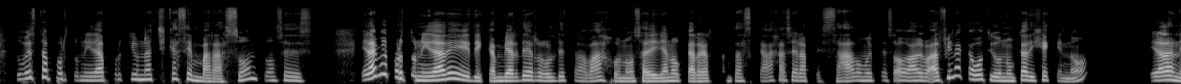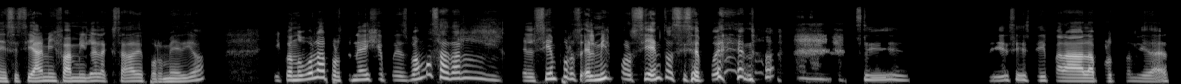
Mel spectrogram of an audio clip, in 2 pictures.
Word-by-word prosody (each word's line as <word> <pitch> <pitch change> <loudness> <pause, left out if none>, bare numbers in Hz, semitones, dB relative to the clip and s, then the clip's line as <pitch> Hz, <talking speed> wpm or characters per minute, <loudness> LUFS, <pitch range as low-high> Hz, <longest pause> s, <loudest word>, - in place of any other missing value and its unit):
tuve 245 +5 -4
esta 335 +1 0
oportunidad 190 - -3
porque 235 0 -10
una 230 +1 0
chica 255 +2 -7
se 250 - -1
embarazó. 140 - -1
Entonces, 185 -8 -6 0.4
era - - +7
mi 475 - +1
oportunidad 205 - +4
de 245 -8 +4
de 170 -2 0
cambiar 170 +2 +2
de 200 0 +2
rol 170 -2 -2
de 185 - -2
trabajo, 160 -1 -4
¿no? 145 0 -1
O - - -1
sea, 145 -1 +1
de 150 - +3
ya 155 0 +2
no 170 -1 0
cargar 145 0 +1
tantas 165 -1 -9
cajas, 180 +4 -8
era 175 -1 -1
pesado, 155 +3 -4
muy 180 0 -2
pesado. 180 0 -5
A 175 - +3 0.2
al 180 - +5
fin 320 - -2
y - - -1
al - - -6
cabo, 230 -2 +1
te 195 - -5
digo, 175 - +2
nunca 170 +4 +2
dije 185 +1 0
que 155 - -12
no. 140 +1 -5 0.6
Era 185 +2 +4
la 205 0 +7
necesidad 150 -1 +2
de 160 - +4
mi 170 -1 0
familia 155 +1 +2
la 160 - 0
que - - -26
estaba 150 +1 -1
de 160 - 0
por 125 -2 -6
medio. 145 - -1 0.7
Y 180 - -13
cuando 200 +3 +2
hubo 265 +4 +3
la 325 - +6
oportunidad 210 - -1
dije: 235 +1 -2
"Pues, 195 -2 -8
vamos 275 - 0
a 295 - +7
dar 280 +1 +2 0.6
el 170 -1 -4
100 255 -4 +1
el 195 - +5
1000 260 +1 +3
si 220 - -3
se 195 - +5
puede 205 +7 0 0.2
¿no? 275 +9 -3 0.8
Sí, 110 - -4 1.0
sí, 205 +2 -4
sí, 180 0 -4
para 160 -3 +6
la 150 - +6
oportunidad. 150 -1 -6
180 Hz, 205 wpm, -24 LUFS, 155-225 Hz, 1.0 s, era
